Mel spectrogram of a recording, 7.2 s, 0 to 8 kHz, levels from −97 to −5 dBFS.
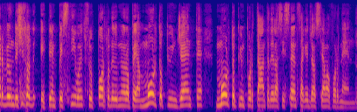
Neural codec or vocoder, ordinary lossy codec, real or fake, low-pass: none; none; real; 7.2 kHz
